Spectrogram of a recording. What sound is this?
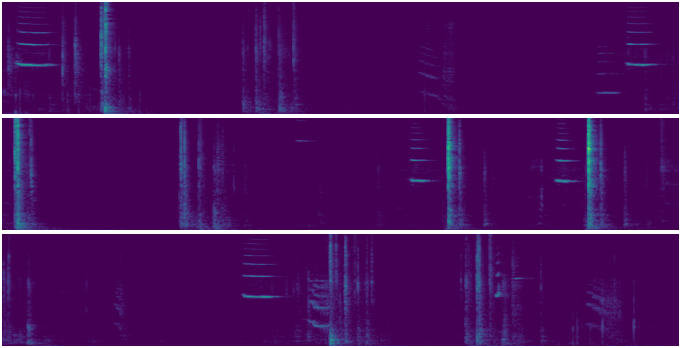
zavírání a otevírání dveří - opening and closing doors
This noises are from pub
close, door, doors, flat, open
